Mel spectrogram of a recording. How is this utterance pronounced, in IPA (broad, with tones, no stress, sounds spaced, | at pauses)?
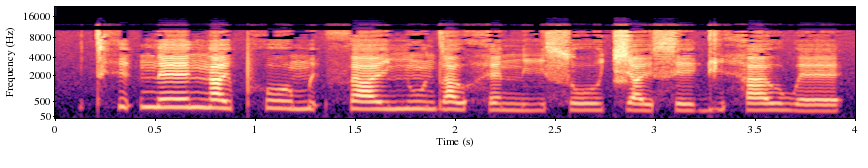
tʰ ɪ˦ ʔ n ɛ˦ ŋ a˦˨ ɪ̯ pʰ o˦˨ ʊ̯ m ɪ˦ ʔ θ a˦ ɪ̯ ɲ ũ˦ d a˦˨ ʊ̯ h ɛ˦˨ n i˨ s o˦ ʊ̯ t͡ɕ a˦˨ ɪ̯ s e˦ ɡ i˦˨ h a˦ ʊ̯ w ɛ˨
